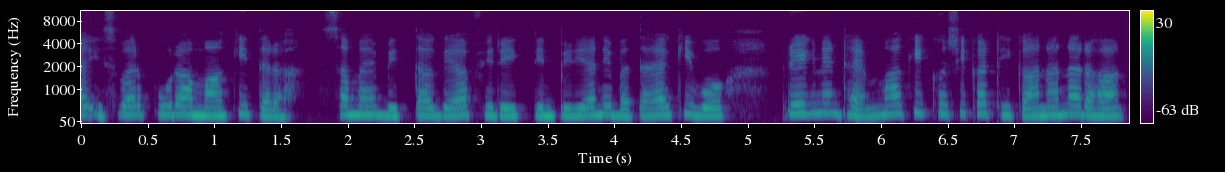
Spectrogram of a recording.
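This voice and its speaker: A woman narrates a scripted story at a steady, even pace. Her voice sits fairly high. The reading is smooth and careful, with no fillers.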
